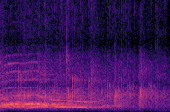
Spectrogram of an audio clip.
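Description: A crowd of young voices cheers and shouts excitedly at a Nerf Camp Awards ceremony, with high whoops and yells sliding in pitch over a steady wash of clapping, loud and sustained throughout.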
